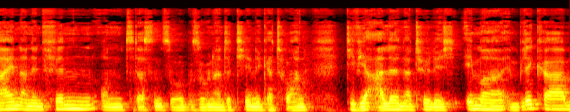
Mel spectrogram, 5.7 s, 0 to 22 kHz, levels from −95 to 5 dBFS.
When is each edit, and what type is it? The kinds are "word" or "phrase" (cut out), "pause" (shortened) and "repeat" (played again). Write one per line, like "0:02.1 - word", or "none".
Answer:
0:01.3 - word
